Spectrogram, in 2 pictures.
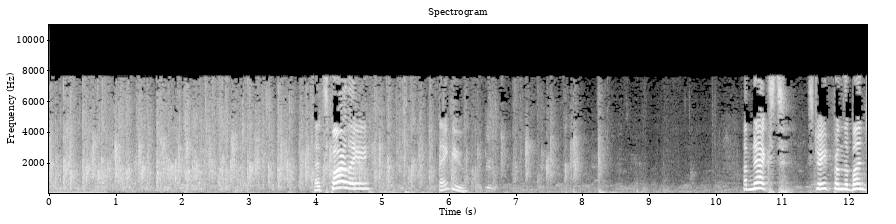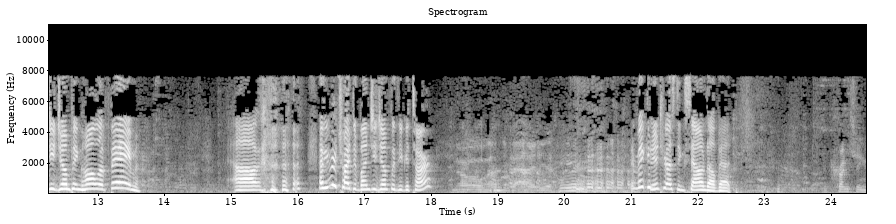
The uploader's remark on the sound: Sunday Night Open Mic. What an attentive and energetic audience. It was another standing room only night...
